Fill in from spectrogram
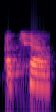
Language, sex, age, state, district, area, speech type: Hindi, female, 60+, Rajasthan, Jaipur, urban, conversation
